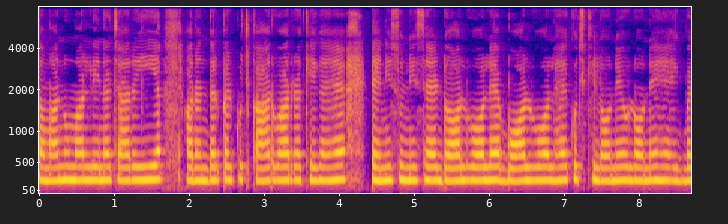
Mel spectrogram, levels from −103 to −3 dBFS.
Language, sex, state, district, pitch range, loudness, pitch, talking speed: Hindi, female, Punjab, Pathankot, 210-215 Hz, -14 LUFS, 215 Hz, 200 wpm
